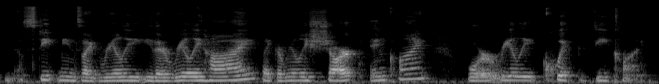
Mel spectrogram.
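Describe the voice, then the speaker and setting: A woman speaking as an elementary school teacher, reading a story aloud to children and pausing to explain things. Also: medium pitch. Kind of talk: read-aloud lesson for children.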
